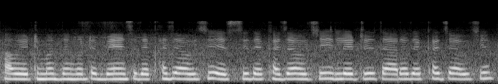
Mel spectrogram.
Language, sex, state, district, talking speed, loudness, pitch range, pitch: Odia, female, Odisha, Malkangiri, 130 wpm, -11 LUFS, 245-260 Hz, 250 Hz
